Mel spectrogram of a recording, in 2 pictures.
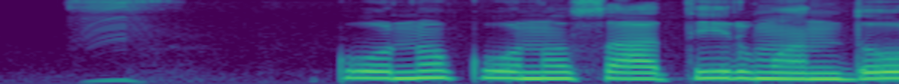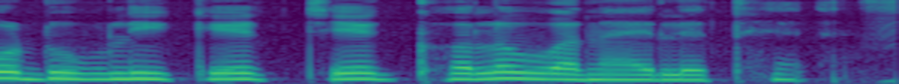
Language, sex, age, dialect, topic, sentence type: Chhattisgarhi, female, 31-35, Northern/Bhandar, banking, statement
